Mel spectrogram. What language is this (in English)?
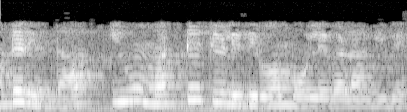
Kannada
